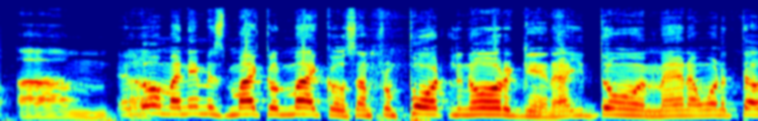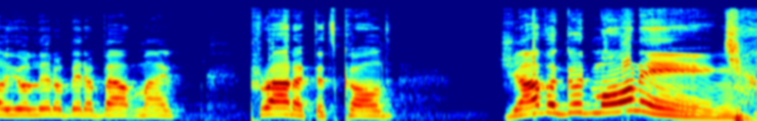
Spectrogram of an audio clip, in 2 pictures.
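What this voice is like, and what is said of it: Put-on accent, not from Portland. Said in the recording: “the accent's a little misleading”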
